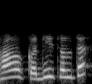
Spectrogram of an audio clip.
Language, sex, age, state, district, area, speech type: Marathi, female, 45-60, Maharashtra, Amravati, rural, conversation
